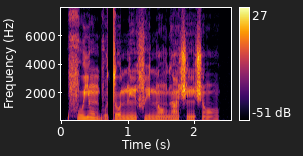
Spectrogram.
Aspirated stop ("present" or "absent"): absent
